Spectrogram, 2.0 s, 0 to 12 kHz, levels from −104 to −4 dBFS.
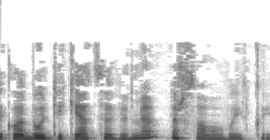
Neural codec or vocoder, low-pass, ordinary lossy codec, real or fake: none; 10.8 kHz; MP3, 32 kbps; real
